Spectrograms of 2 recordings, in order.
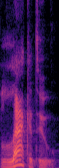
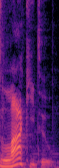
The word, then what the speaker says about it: Lakitu: this enemy's name as Lidu or do you say Lacatu? Well, congratulations. No matter which one of those you say, you're wrong. It's Lucky, as can be heard in the Super Mario Bros. Wonder Direct from almost 2 years ago.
